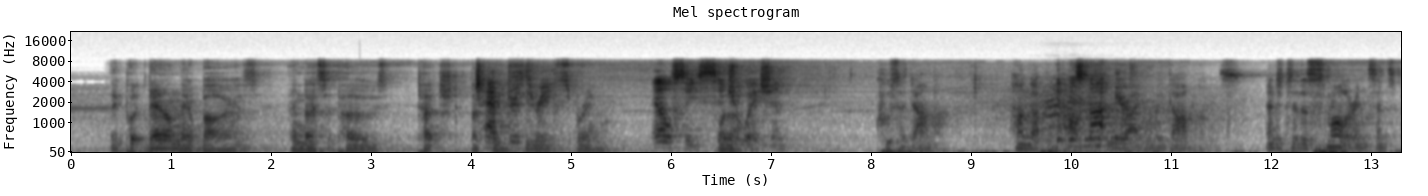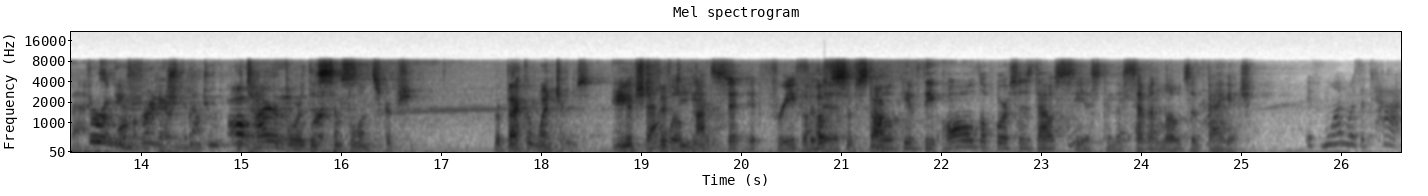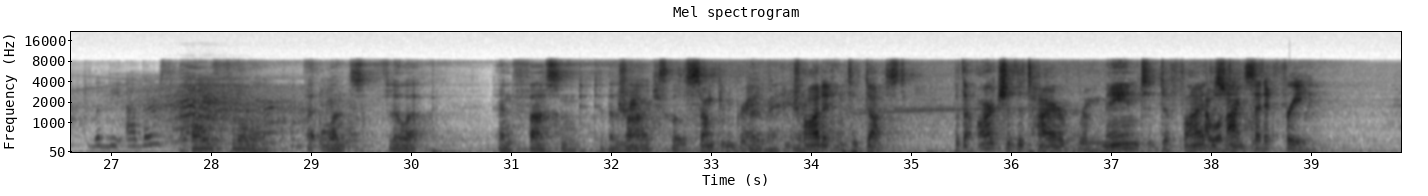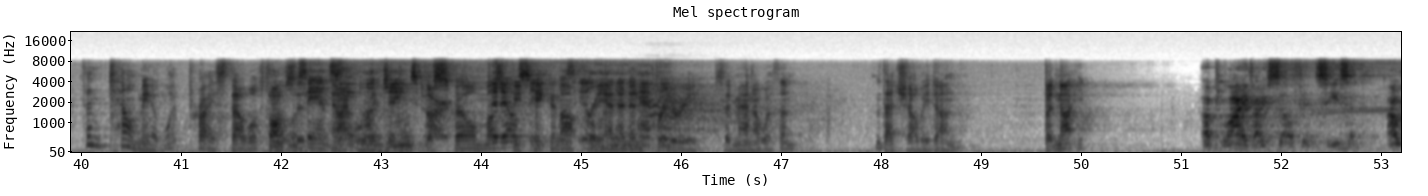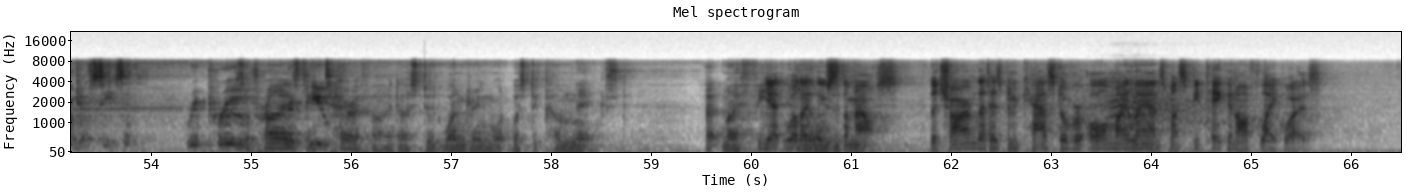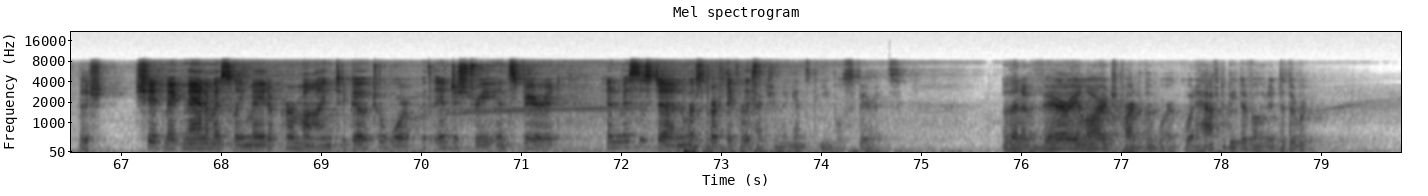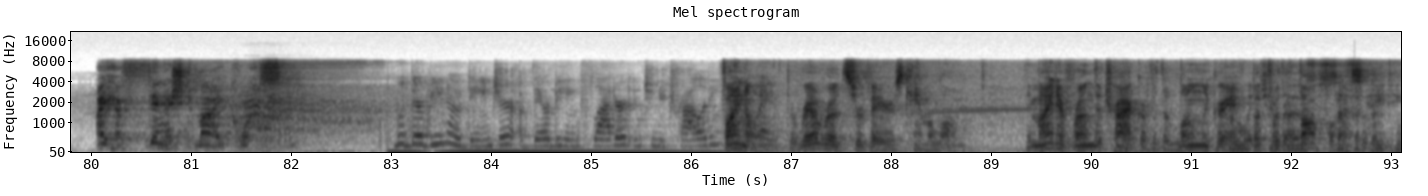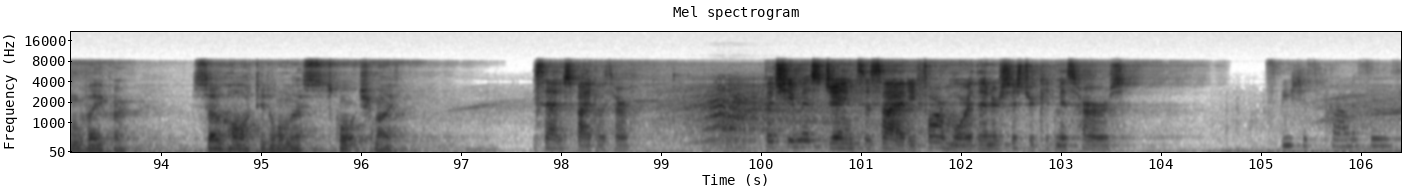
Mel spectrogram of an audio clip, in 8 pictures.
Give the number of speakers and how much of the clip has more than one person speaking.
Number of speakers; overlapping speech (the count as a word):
seven, about 29%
